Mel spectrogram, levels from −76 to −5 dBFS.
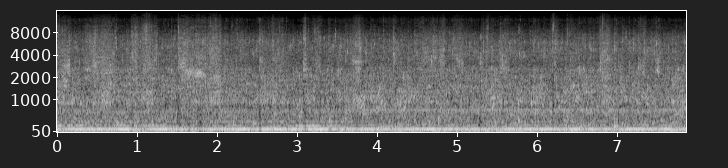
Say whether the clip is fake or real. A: real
